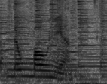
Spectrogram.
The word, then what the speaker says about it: pneumonia: A palavra pneumonia em inglês não tem o P pronunciado. Apesar que esse P não é seguido de um S, é seguido de um N, ela também leva o P mudo. Então a gente fala pneumonia.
